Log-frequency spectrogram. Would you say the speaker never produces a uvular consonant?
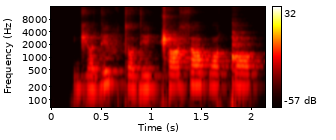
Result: yes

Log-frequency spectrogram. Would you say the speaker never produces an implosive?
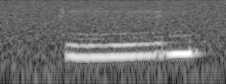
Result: yes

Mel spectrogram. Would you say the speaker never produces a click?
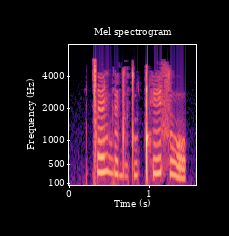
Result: no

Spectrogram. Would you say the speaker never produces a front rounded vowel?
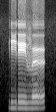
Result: no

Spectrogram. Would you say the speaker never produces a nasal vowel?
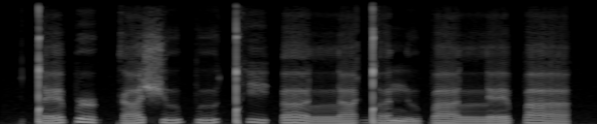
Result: yes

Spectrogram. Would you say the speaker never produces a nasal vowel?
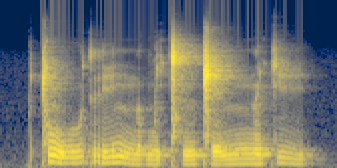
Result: no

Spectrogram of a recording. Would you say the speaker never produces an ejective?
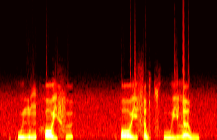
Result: yes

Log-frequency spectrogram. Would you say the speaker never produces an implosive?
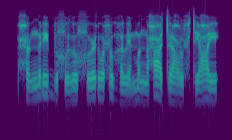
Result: yes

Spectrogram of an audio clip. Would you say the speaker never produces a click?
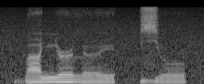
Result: yes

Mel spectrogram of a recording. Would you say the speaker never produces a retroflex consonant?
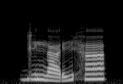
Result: yes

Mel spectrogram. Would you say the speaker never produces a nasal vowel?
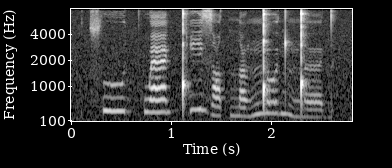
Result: yes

